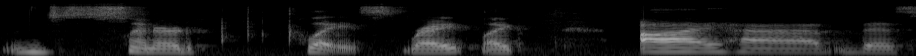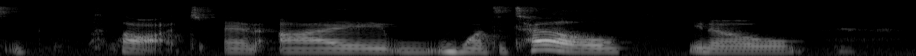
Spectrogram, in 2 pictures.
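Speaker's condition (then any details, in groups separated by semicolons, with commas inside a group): Stuttering; stuttering since around age 3, past speech therapy, largely stopped talking for about 5 years; still stutters, including when saying own name; formerly hid stuttering by switching words, deep breaths, fillers like ums and ahs, avoided talking; prolonged sounds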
